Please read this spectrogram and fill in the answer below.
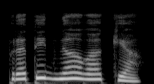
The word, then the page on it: ಪ್ರತಿಜ್ಞಾವಾಕ್ಯ: prati jñā vākya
